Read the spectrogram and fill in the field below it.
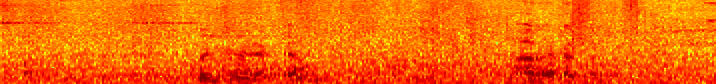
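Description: A woman speaks softly.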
